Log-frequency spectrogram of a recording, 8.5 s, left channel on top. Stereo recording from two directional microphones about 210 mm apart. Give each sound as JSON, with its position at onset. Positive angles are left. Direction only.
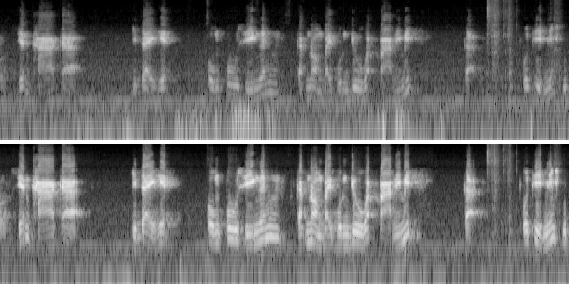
{"t": 0.3, "sound": "a sound", "side_deg": -55}
{"t": 2.0, "sound": "a man's voice", "side_deg": -60}
{"t": 7.0, "sound": "hiccup", "side_deg": -60}
{"t": 7.9, "sound": "a man's voice", "side_deg": -60}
